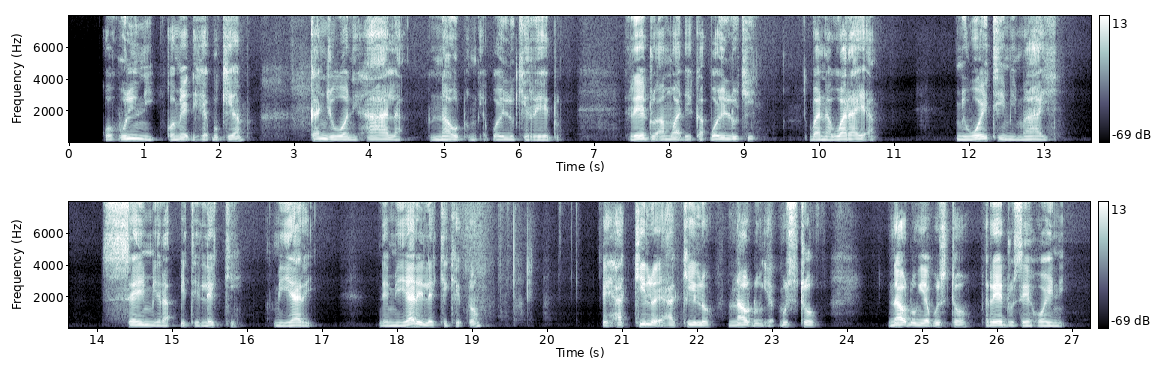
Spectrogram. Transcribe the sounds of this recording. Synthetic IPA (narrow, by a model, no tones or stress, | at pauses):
kɔhulnikɔmeːɗiɦeɓukiam | kaɲd͡ʒuwonihaːla | nawɗumɛ̰ɓojlukʰiɾeːdu | ɾeːduʔamwaɗikaɓojlukʰi | banawaɾajʔa̰m | iwojtimimaji | sajmiɾaɓːitilekʰːi | mijaɾi | ndɛmijaɾilekːikɛɗːɔn | ʔɛhakʰːilɔɛhakːilɔ | nawɗumɛ̰ɓustɔ | nawɗumɛɓustɔ | ɾeːdusɛjhojni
